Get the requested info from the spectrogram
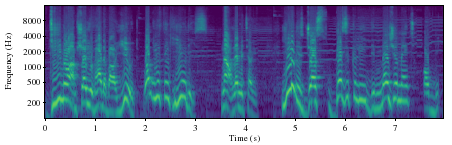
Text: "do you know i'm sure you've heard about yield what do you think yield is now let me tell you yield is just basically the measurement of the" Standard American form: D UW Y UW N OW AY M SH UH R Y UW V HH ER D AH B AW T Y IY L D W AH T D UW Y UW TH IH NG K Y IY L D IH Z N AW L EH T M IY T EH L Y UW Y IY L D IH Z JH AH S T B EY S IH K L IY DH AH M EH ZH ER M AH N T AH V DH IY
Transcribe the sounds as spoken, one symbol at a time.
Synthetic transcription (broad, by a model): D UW Y UW N OW AY M SH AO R Y UW V HH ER D AH B AW T Y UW D W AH T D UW Y UW TH IH NG K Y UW D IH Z N AW L EH T M IY T EH L Y UW Y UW D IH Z JH AH S T B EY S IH K L IY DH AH M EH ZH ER M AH N T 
